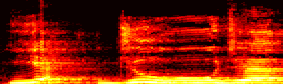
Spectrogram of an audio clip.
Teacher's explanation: یا حمزہ زبر یا، جب بھی الف کے اوپر یہ سکون آتا ہے، یہ والی نشانی آتی ہے، تو ہم الف کو جھٹکا دے کے پڑھتے ہیں. اس حمزہ کو ہم نے کیا کرنا ہے جھٹکا دے کے پڑھنا ہے، لمبا نہیں کرنا. یاجوج ایسے ہم یا کو لمبا نہیں کر سکتے.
